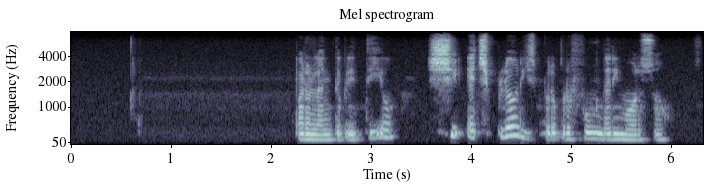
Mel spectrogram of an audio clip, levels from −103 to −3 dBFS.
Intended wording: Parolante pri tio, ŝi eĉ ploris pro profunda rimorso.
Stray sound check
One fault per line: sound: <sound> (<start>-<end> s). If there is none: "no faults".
no faults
